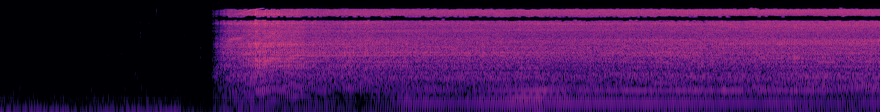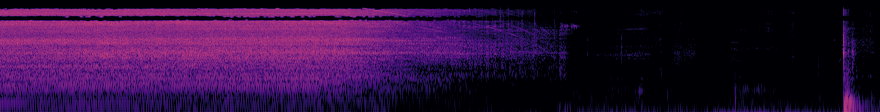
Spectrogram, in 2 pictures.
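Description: Corded Makita jigsaw starting about three seconds in and running steadily as it cuts through a wooden board for about twelve seconds, then fading away over a couple of seconds.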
